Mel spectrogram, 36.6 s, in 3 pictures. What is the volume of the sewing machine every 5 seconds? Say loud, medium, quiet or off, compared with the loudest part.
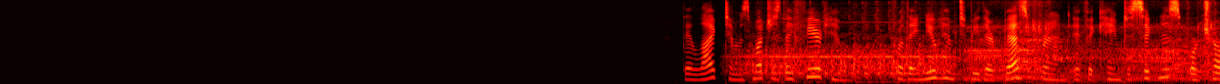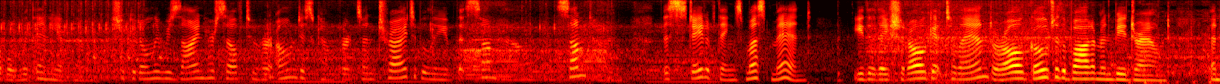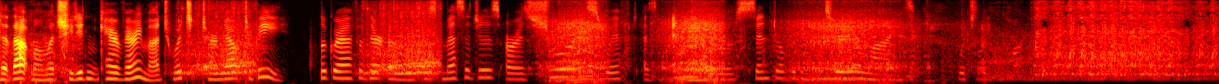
off, medium, medium, medium, medium, loud, loud, loud.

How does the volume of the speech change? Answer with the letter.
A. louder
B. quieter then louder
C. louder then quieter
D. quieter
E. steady
C.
